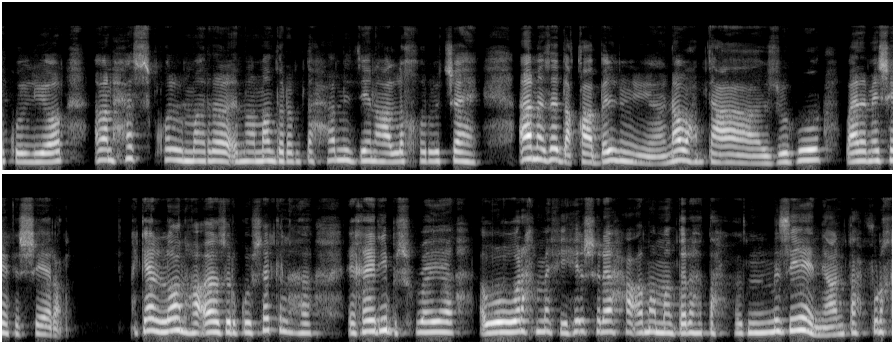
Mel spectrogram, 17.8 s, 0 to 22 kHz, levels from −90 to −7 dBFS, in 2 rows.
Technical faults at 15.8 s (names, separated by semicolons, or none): MP2 compression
